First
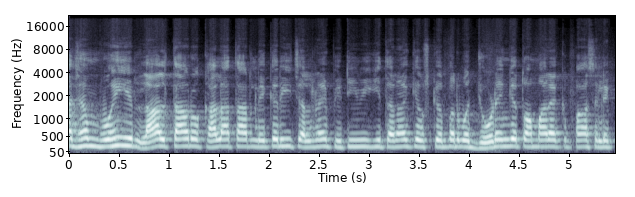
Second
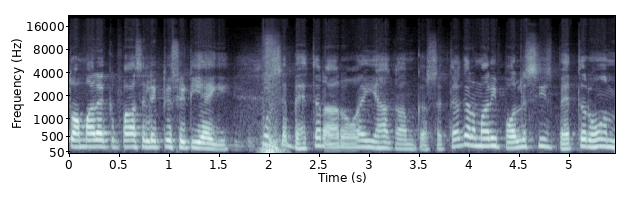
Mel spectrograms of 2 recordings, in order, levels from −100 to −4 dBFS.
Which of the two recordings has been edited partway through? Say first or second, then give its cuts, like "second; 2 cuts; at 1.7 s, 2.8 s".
second; 1 cut; at 1.9 s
